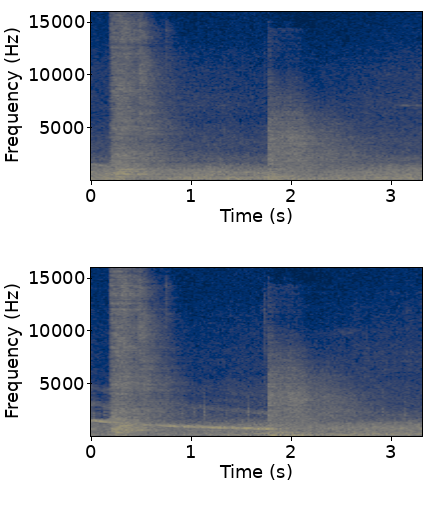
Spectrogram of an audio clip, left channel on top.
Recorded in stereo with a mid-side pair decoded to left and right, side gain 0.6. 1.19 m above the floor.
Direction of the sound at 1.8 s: 5° right.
